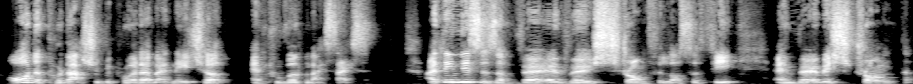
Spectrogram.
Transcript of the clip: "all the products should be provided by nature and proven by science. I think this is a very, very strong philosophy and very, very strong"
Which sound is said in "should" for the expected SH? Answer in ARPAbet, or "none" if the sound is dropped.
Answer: SH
